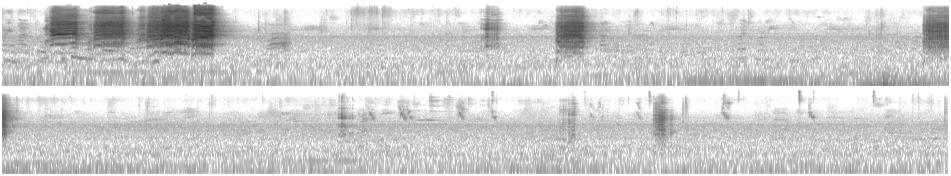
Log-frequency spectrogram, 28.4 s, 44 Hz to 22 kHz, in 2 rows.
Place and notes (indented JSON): {
  "title": "Jardin des Plantes, Paris, France - Ara blue et jaune, Jardin des Plantes",
  "date": "2014-08-18 13:10:00",
  "description": "Recording of Blue-and-yellow macaws.\nAra blue et jaune (Ara ararauna)",
  "latitude": "48.85",
  "longitude": "2.36",
  "altitude": "31",
  "timezone": "Europe/Paris"
}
